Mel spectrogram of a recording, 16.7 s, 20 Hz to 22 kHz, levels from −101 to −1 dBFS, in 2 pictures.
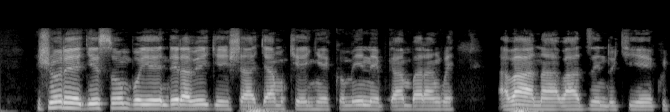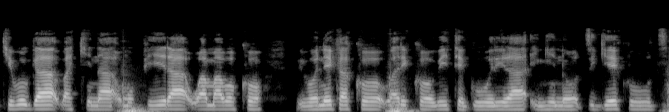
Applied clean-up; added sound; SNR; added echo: none; Thump, thud; 14 dB; none.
